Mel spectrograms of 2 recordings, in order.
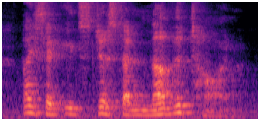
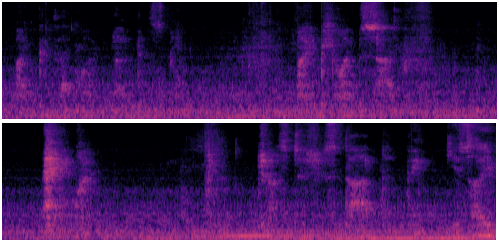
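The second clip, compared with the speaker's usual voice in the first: hushed fearful whisper; whispering so no one hears; 5 semitones lower, 19 dB quieter than usual. Retold or imitated. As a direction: barely breathe the words. Hiding, hoping not noticed.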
